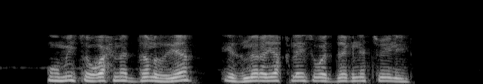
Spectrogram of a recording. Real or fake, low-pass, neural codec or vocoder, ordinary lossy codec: real; 7.2 kHz; none; AAC, 16 kbps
